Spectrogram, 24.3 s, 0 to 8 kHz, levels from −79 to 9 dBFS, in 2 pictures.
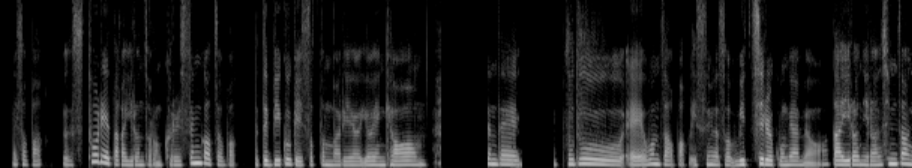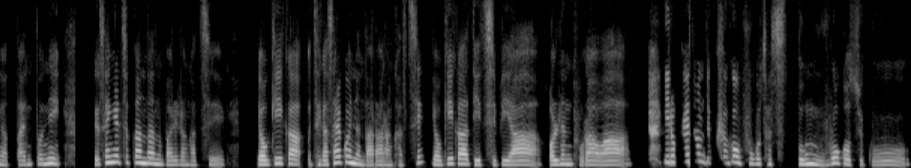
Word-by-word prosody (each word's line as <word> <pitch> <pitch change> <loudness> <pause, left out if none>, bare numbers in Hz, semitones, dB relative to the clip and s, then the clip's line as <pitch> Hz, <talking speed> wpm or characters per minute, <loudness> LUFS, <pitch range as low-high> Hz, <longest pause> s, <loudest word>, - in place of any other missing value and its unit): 그래서 205 -2 -9
막 185 +2 -10 0.2
그 - - -8
스토리에다가 260 - -1
이런저런 180 - -6
글을 180 -1 -7
쓴 265 +5 +3
거죠. 205 -8 -3
막 - - -9 0.2
그때 200 -1 -1
미국에 200 +1 -1
있었단 185 +2 -7
말이에요, 175 -1 -5
여행 180 0 -2
겸. 190 +1 -2 0.8
근데 215 -3 0 0.6
부두에 215 -5 +1
혼자 210 -2 -2
막 - - -7
있으면서 190 0 -4
위치를 200 +4 +1
공유하며 185 - -4
"나 195 -1 +3
이런 195 0 +1
이런 185 0 -3
심정이었다." 210 -4 0
했더니 225 +4 +1 0.4
그 210 - -1
"생일 295 +4 +4
축하한다."는 260 -6 +4
말이랑 195 0 -3
같이 180 - -8 0.4
여기가 220 +2 +4
제가 200 -1 0
살고 285 +7 +3
있는 235 -8 +6
나라랑 175 +1 -2
같이 190 - -7
"여기가 230 +3 +4
네 195 -1 +1
집이야. 190 +1 +2
얼른 215 +2 +3
돌아와." 190 +1 +2 0.5
이렇게 305 -1 +3
해 - - +6
줬는데 350 -6 -4 0.2
그거 285 +1 +2
보고 235 -1 -3
제가 220 - -4
진짜 - - -6
너무 215 -4 +4
울어 260 +5 +3
가지고. 185 -2 -5
200 Hz, 320 characters per minute, -21 LUFS, 185-230 Hz, 0.8 s, 있는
